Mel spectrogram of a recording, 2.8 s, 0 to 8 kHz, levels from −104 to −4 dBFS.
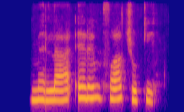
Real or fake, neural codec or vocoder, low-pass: fake; codec, 16 kHz, 4 kbps, X-Codec, WavLM features, trained on Multilingual LibriSpeech; 7.2 kHz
